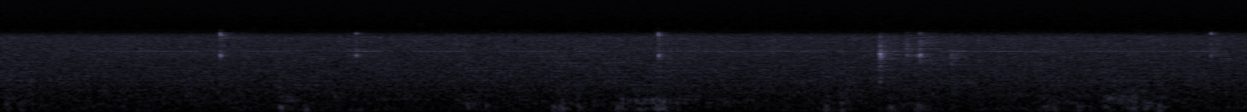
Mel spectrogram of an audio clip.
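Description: Near silence with a handful of faint, sharp clicks from a computer mouse and keyboard, spaced about a second apart, with two close together past the middle.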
